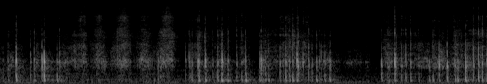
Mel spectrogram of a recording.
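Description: A hollow white plastic lotion bottle with a red cap is tapped and scratched with long nails and fingertips. Quick, dry clicking taps with a hollow tone around 1 kHz mix with brief bursts of scratchy rasping, each sound dying away almost at once. The pattern pauses briefly near the end before the rapid tapping resumes.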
